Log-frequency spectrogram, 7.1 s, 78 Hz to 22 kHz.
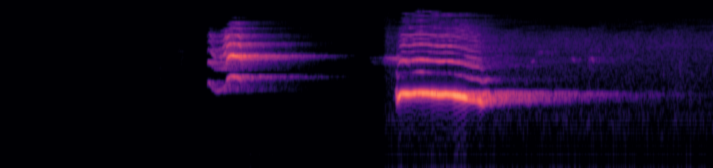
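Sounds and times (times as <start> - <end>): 
tawny owl hooting: 3.9 - 6.2.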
